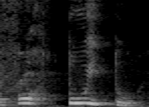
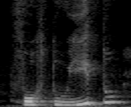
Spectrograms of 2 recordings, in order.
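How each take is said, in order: First: The stress falls on the U vowel. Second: The stress falls on the I vowel. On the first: The speaker calls it right. "a sílaba tônica é o U" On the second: The speaker calls it wrong. "como a gente costuma colocar no I"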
